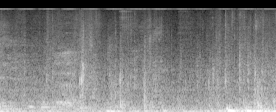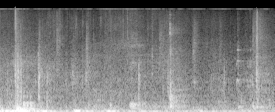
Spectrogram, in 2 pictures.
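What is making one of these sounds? A wheeled cart rolls and rattles across a wooden floor.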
